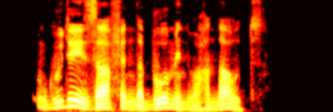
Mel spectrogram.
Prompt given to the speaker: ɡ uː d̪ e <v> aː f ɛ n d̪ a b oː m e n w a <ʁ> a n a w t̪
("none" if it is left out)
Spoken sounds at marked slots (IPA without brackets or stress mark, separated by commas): z, ʁ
